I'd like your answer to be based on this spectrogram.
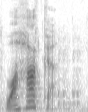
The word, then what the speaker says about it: Oaxaca: Each region, the state in Mexico that I'm really fascinated with that I want to travel to is Oaxaca. You would not pronounce it that way if you saw it spelled because the first letter is an O.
